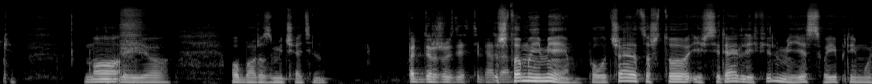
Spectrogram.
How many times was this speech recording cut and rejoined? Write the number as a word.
two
